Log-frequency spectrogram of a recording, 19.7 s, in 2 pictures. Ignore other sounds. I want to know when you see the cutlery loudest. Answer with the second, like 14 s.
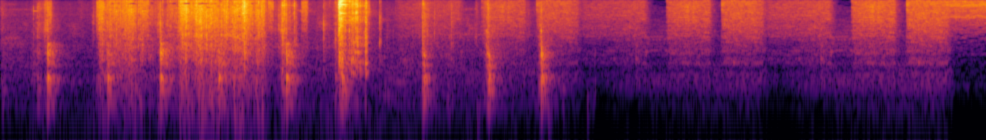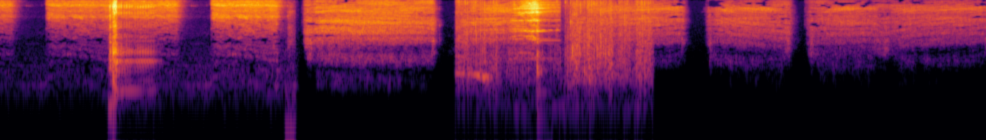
15 s.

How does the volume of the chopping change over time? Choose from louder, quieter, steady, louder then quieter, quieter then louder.
quieter.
